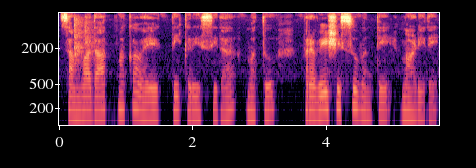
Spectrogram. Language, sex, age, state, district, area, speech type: Kannada, female, 45-60, Karnataka, Tumkur, rural, spontaneous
